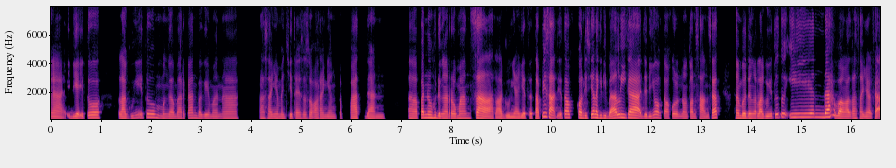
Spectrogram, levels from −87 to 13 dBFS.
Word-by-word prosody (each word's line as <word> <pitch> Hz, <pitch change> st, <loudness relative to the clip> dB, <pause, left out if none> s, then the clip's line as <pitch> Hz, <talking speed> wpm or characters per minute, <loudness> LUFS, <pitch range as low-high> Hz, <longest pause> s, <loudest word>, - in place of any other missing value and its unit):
Nah 135 Hz, -3 st, -2 dB
dia 150 Hz, +3 st, -1 dB
itu 195 Hz, +1 st, +1 dB, 0.4 s
lagunya 155 Hz, +6 st, -3 dB
itu 235 Hz, -1 st, 0 dB
menggambarkan 155 Hz, +1 st, -6 dB
bagaimana, 145 Hz, +2 st, -6 dB, 0.4 s
rasanya 150 Hz, +1 st, -6 dB
mencintai 145 Hz, -1 st, -6 dB
seseorang 145 Hz, -1 st, -5 dB
yang 135 Hz, 0 st, -6 dB
tepat 150 Hz, +1 st, -3 dB
dan, 130 Hz, 0 st, -3 dB, 0.5 s
eee, 160 Hz, -1 st, 0 dB
penuh 205 Hz, -1 st, +3 dB
dengan 160 Hz, -1 st, 0 dB
romansa 165 Hz, -3 st, +3 dB
lagunya 125 Hz, +1 st, -1 dB
gitu, 125 Hz, 0 st, -1 dB
tapi 150 Hz, -, +1 dB
saat -, -, +5 dB
itu 230 Hz, -, 0 dB, 0.2 s
kondisinya 205 Hz, +3 st, +4 dB
lagi 185 Hz, -, -3 dB
di -, -, +1 dB
Bali 210 Hz, +8 st, +4 dB
Kak 190 Hz, -7 st, +6 dB
jadinya 145 Hz, +10 st, -1 dB
waktu 170 Hz, -2 st, -5 dB
aku 155 Hz, 0 st, -2 dB
nonton 150 Hz, 0 st, -4 dB
sunset, 145 Hz, +8 st, +1 dB, 0.4 s
sambil 165 Hz, -2 st, +3 dB
denger 160 Hz, 0 st, 0 dB
lagu 155 Hz, -1 st, +2 dB
itu 190 Hz, +8 st, +1 dB
tuh 250 Hz, -1 st, 0 dB
indah 250 Hz, +1 st, +3 dB
banget 155 Hz, -3 st, +4 dB
rasanya 150 Hz, -3 st, -3 dB
Kak. -, -, +4 dB
155 Hz, 150 wpm, -21 LUFS, 145-185 Hz, 0.5 s, Kak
